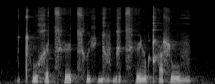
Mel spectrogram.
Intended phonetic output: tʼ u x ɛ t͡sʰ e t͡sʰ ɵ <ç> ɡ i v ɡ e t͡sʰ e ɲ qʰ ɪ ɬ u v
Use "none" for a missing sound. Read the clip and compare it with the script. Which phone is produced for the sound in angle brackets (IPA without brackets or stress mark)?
ç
